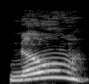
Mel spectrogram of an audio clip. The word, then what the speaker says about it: gnome: Gnome is interesting.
